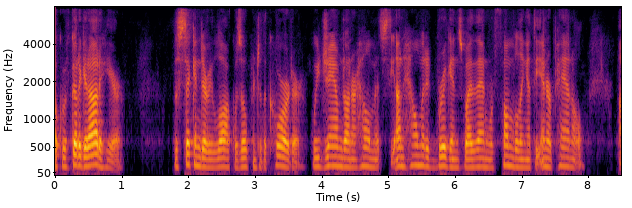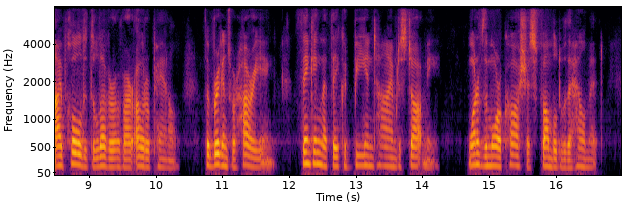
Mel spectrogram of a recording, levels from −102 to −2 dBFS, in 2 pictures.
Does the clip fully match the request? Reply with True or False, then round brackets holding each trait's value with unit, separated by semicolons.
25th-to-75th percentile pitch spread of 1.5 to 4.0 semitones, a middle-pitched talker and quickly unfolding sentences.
True (2.8 semitones; 160 Hz; 220 wpm)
